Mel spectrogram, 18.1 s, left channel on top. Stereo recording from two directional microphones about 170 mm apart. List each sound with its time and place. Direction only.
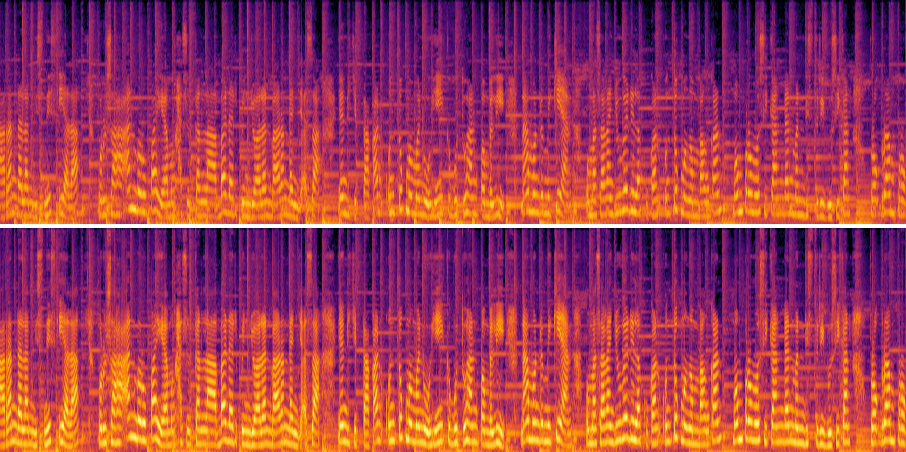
0.0 s speech: 40° right (ahead or behind)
